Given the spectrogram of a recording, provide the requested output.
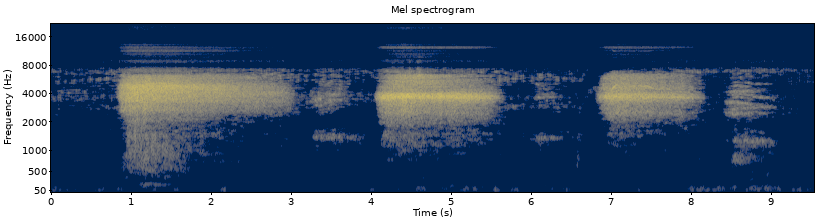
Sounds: Sniff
